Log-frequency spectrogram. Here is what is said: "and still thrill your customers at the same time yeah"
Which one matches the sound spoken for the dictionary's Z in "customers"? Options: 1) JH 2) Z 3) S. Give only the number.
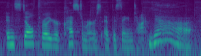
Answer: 2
